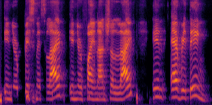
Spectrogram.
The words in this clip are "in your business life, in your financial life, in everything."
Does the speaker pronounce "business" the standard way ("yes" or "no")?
no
